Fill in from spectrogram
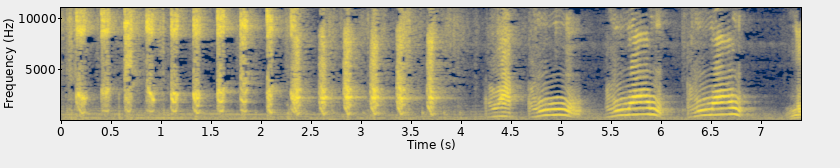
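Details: Asian pied starling (jalak kebo) mimicking other sounds: a rapid train of clicking notes, then three long arched nasal calls with rich overtones, each about a second long.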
